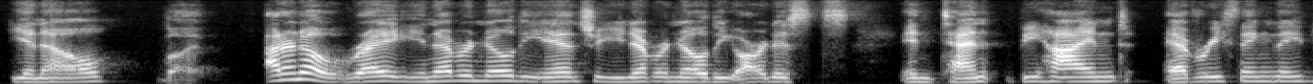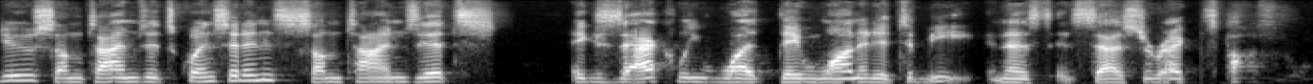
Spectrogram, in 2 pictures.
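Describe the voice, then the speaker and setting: Young male artist, opinionated talker, slightly high-pitched, dry mic. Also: steady tone, moderate pace, no room sound. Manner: opinionated, reflective, speaks in long stretches. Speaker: rapper guest. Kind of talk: casual chat. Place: studio room.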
